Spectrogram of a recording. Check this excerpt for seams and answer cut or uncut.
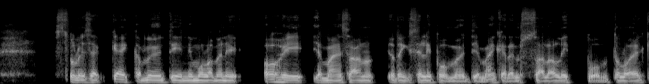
uncut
